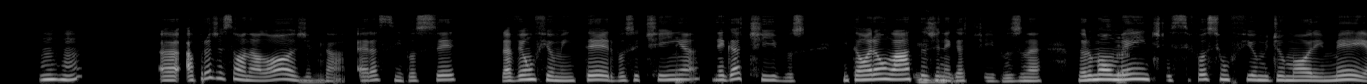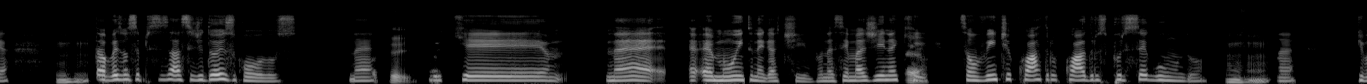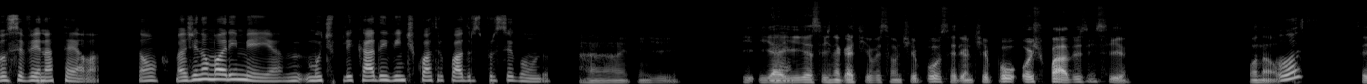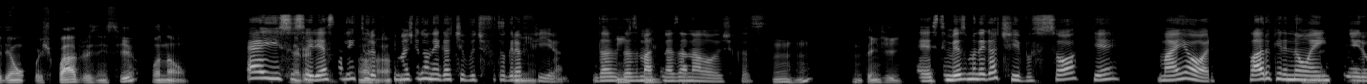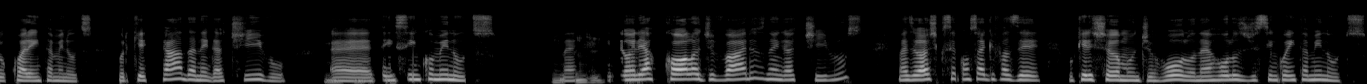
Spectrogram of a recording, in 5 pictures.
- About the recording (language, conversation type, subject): Portuguese, podcast, Qual estratégia simples você recomenda para relaxar em cinco minutos?
- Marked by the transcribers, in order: none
